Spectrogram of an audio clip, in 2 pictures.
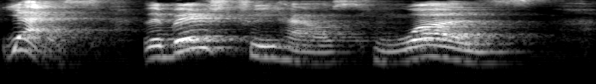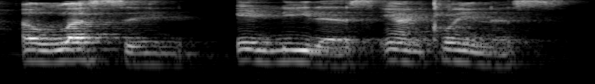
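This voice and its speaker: A woman reading a children's picture book aloud, playful and expressive, chatting to young listeners between lines. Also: lowish voice, slow. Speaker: read-aloud host. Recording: roomy, echoing sound.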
